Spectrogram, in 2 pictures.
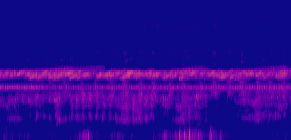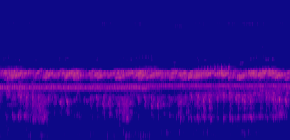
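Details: Night chorus of tree frogs, toads and pond frogs in early spring in Missouri: a dense, continuous high peeping and trilling band, with softer lower croaking bursts beneath, especially around the middle.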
